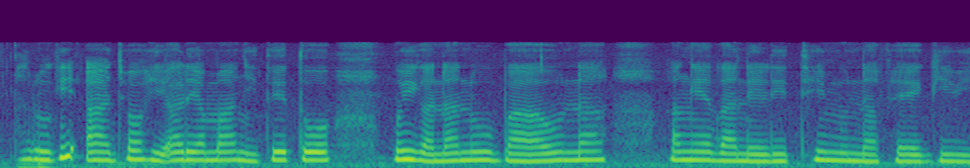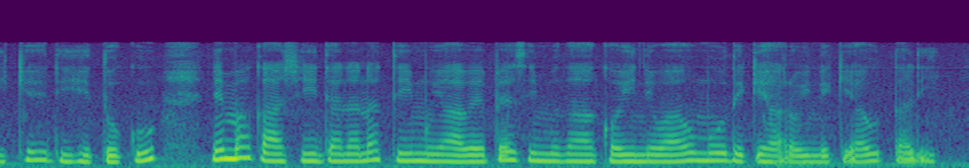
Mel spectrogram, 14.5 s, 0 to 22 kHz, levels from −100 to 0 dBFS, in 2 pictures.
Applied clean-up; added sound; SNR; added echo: none; none; none; none.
